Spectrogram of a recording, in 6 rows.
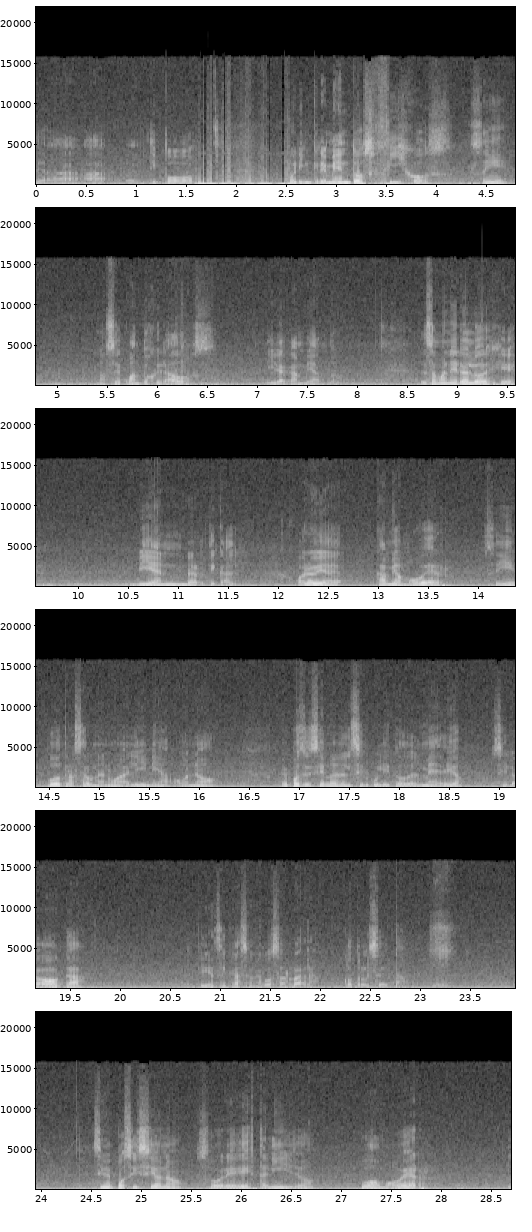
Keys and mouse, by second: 12.0-21.7 drag, 22.1 ctrl+z, 26.6-28.7 drag.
